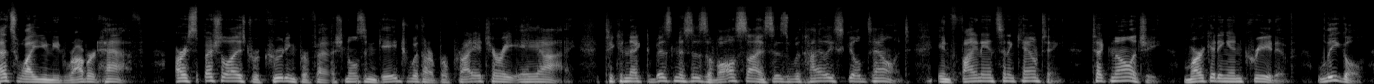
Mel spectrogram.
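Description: At 3.23 s a short stall from a late packet holds the sound for about 70 ms, to 3.32 s, before it resumes exactly where it stopped. Nothing is lost, only delayed, so a steady stretched tone is heard, not a gap or a jump.

Two short concealed packet losses follow, at 3.40 to 3.43 s and 3.55 to 3.58 s. Each drops 20 ms of real audio, and 10 ms of filler continues the last sound. Unlike the stall, material is actually missing, so these come across as tiny smears or wobbles rather than a hold.

A call bitrate drop starts at 3.95 s, with the encoder going from 64 to 17 kbps. It stays at the lowest rate for about 5.4 s and recovers by 10.88 s. The whole stretch turns rough and dull as coarser coding sets in and the low rate cuts off the top end. This is a sustained change in timbre, not a brief glitch.

Inside that stretch, from 9.11 to 10.06 s, a jitter buffer speed-up trims pitch-period slices, roughly 70 ms in total. 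The speech plays at about 107% speed with its pitch unchanged, so it sounds slightly hurried rather than higher.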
